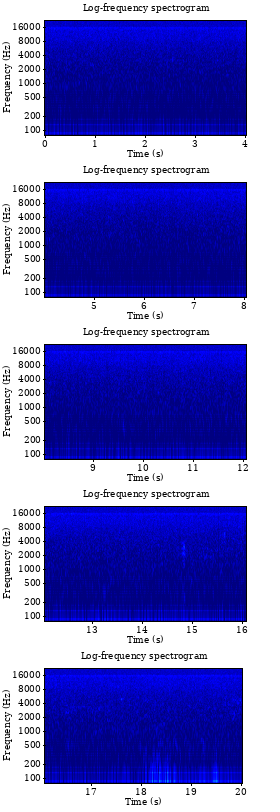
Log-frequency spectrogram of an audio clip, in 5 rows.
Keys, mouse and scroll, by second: 3.4-5.0 ctrl+drag, 6.0-7.7 ctrl+drag, 8.8 click, 11.6 click, 13.5 click, 14.2 right click, 15.7 click, 17.5 click, 18.0 click, 19.2 Delete, 19.7 click, 19.8 scroll up 1.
